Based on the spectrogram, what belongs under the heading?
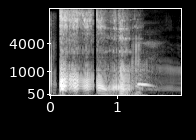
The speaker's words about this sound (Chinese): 老公，我又要放屁了。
